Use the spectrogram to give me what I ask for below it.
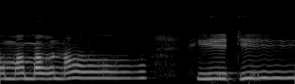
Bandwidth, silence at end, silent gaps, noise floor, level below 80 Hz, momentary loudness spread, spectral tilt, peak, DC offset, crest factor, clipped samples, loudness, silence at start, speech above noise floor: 18 kHz; 0 s; none; -57 dBFS; -78 dBFS; 16 LU; -3 dB/octave; -20 dBFS; under 0.1%; 18 dB; under 0.1%; -36 LUFS; 0 s; 22 dB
